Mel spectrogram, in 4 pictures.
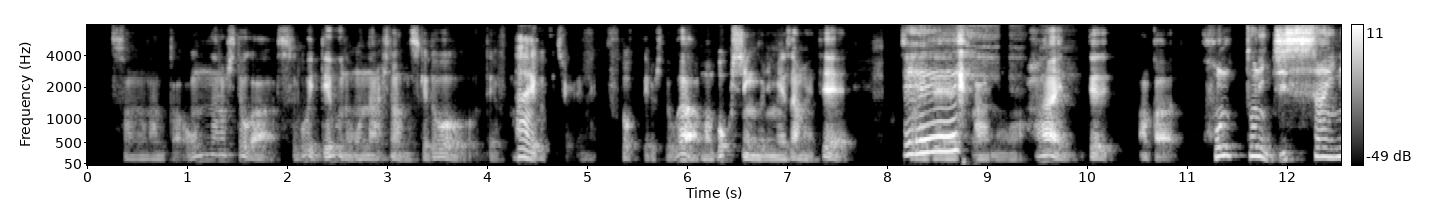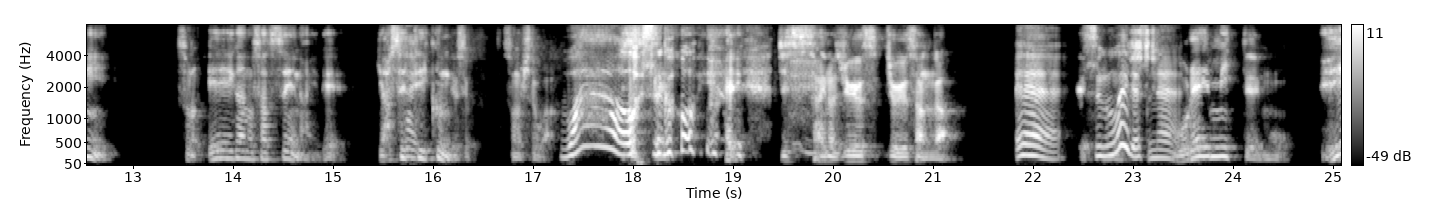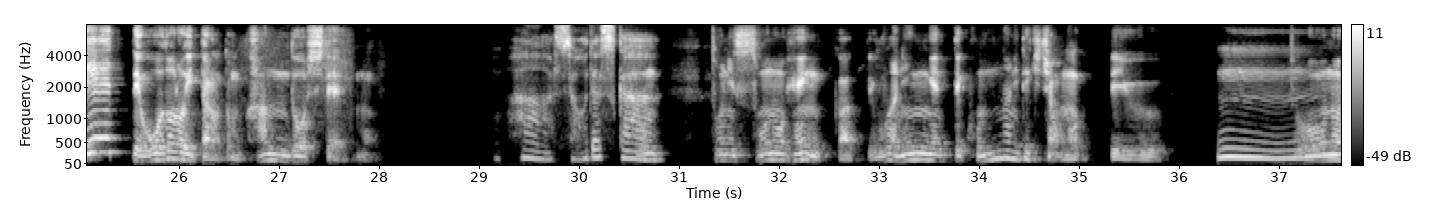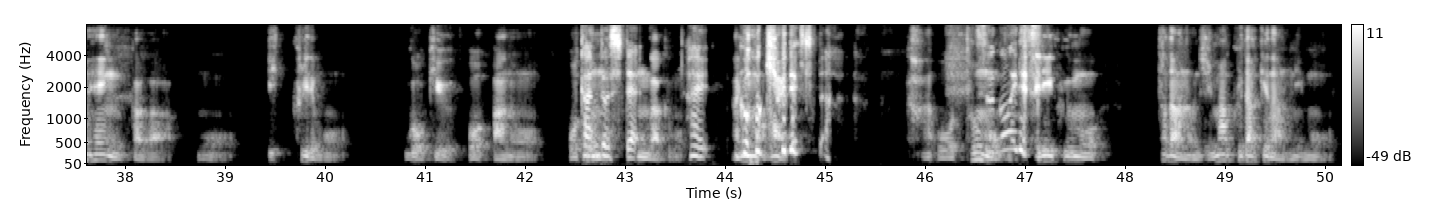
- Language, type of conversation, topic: Japanese, unstructured, 映画やドラマを見て泣いたのはなぜですか？
- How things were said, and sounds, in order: laughing while speaking: "はい"; surprised: "ええ"; laughing while speaking: "号泣でした。すごいですね"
